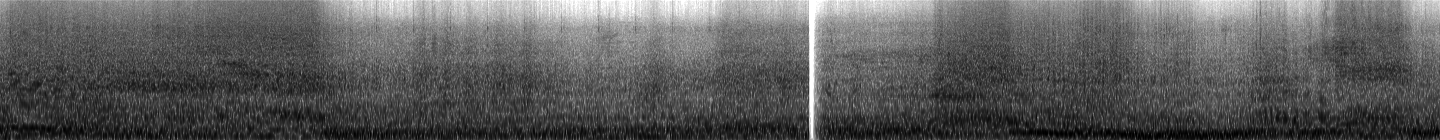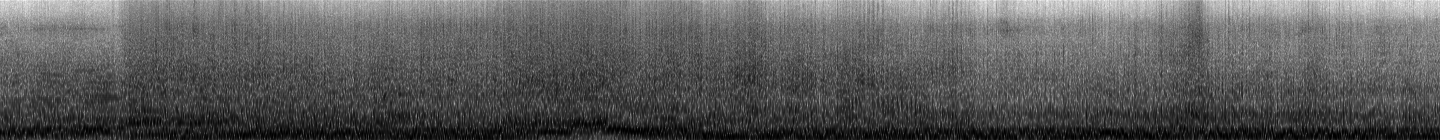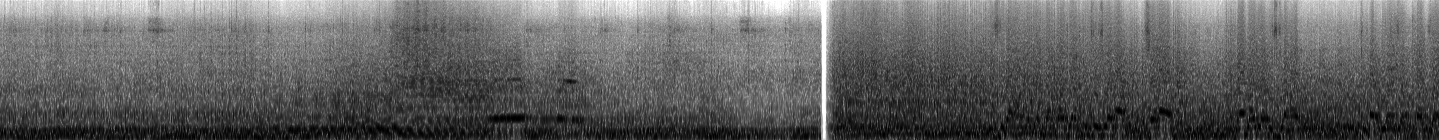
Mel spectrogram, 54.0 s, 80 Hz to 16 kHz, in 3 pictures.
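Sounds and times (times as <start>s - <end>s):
scooter engine revving: 0.0s - 53.9s.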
